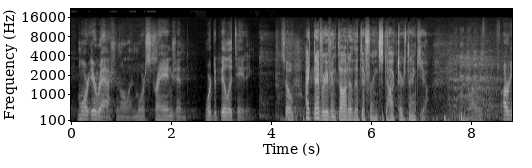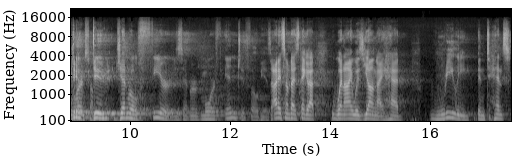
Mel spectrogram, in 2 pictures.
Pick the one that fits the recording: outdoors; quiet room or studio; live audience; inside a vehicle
live audience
